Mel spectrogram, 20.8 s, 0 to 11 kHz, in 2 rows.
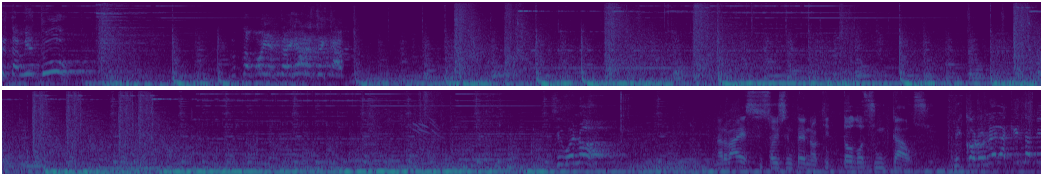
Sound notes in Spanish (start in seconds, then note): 4.4 Disparos; 7.6 Suena el teléfono; 10.0 Disparos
